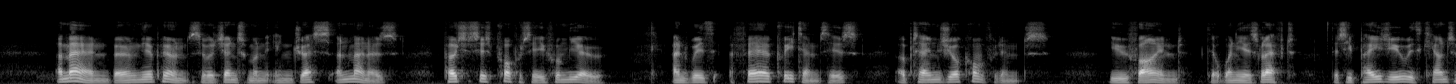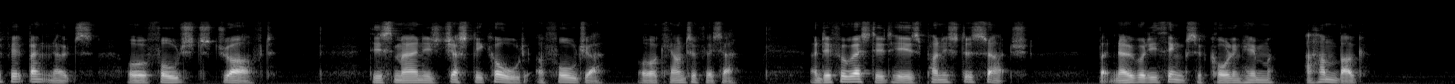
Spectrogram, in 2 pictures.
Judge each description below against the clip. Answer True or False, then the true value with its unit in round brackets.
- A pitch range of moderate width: True (4.1 semitones)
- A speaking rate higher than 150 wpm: False (135 wpm)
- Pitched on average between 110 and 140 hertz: False (100 Hz)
